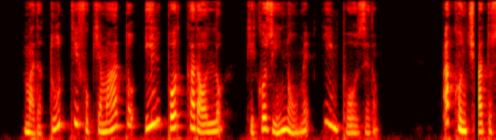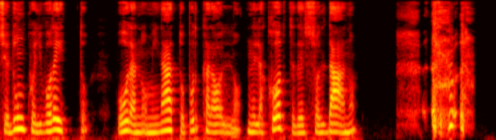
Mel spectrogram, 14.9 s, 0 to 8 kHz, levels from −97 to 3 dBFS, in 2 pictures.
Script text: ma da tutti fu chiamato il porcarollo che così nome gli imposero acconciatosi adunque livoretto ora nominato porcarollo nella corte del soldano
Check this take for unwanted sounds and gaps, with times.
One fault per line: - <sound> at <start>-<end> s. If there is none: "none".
- dropout at 7.1-7.2 s
- cough at 13.4-14.6 s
